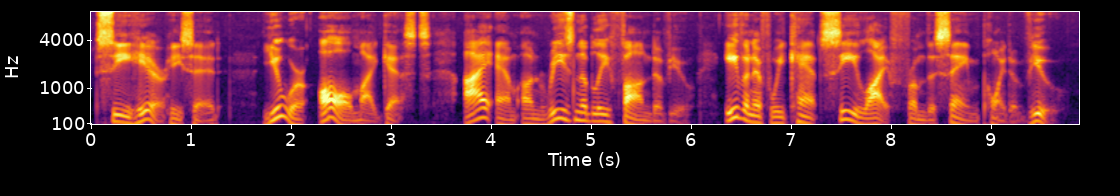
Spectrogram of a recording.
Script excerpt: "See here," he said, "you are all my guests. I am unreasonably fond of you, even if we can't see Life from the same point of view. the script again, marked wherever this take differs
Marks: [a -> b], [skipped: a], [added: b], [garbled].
"See here," he said, "you [are -> were] all my guests. I am unreasonably fond of you, even if we can't see Life from the same point of view.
